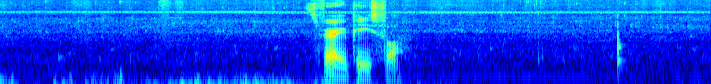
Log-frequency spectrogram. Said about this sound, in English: I'm down here at a little bridge that's about a half a mile north of our house. It's a pretty little stream. And of course, you can hear the water, I'm assuming.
